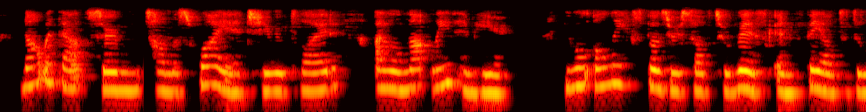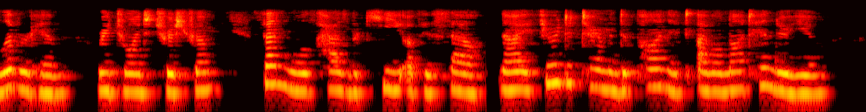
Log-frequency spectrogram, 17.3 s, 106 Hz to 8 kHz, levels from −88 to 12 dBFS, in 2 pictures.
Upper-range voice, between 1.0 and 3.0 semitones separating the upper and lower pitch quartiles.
Yes: high, 245 Hz; narrow, 2.4 semitones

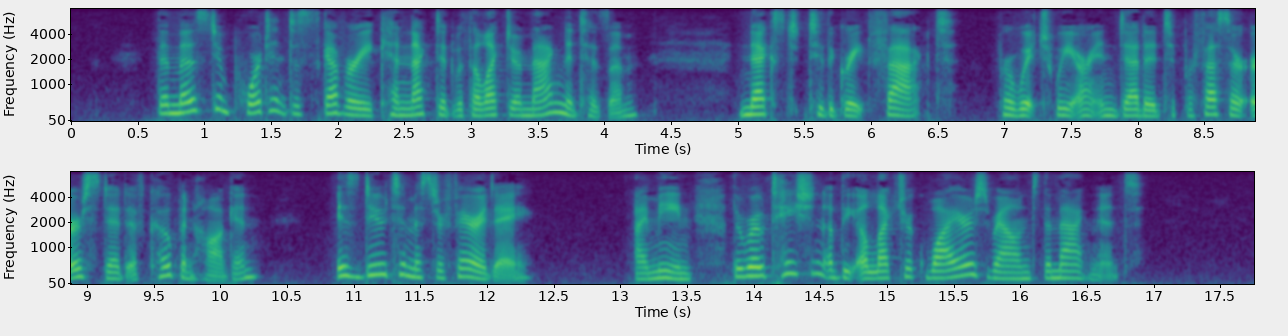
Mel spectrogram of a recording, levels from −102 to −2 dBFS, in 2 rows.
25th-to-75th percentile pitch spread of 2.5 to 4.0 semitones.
No: average, 4.9 semitones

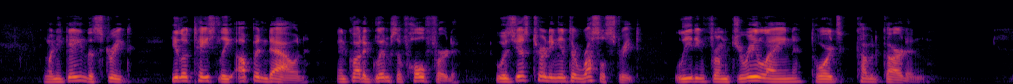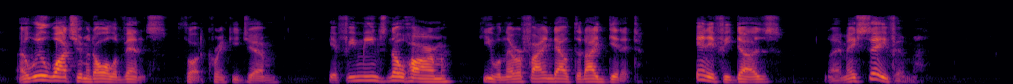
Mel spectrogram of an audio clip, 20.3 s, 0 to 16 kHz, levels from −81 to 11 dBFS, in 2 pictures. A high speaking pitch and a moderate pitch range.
No: low, 130 Hz; average, 4.7 semitones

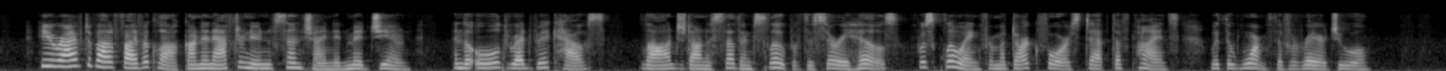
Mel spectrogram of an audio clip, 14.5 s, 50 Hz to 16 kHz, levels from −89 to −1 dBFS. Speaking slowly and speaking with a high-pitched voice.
No: average, 185 wpm; high, 200 Hz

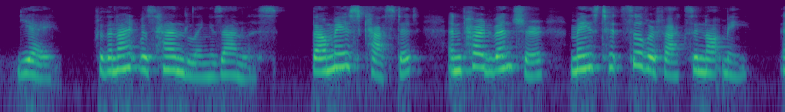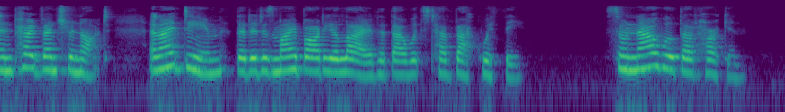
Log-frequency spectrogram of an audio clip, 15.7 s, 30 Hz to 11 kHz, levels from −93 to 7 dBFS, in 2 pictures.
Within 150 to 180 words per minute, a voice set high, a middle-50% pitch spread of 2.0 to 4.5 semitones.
Yes: average, 170 wpm; very high, 260 Hz; average, 4.0 semitones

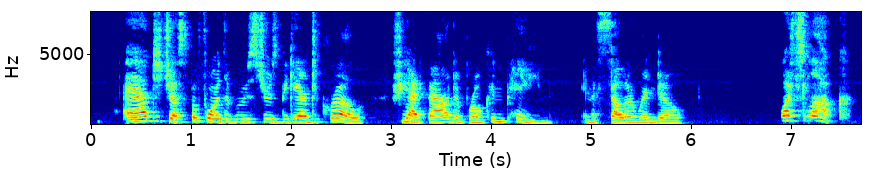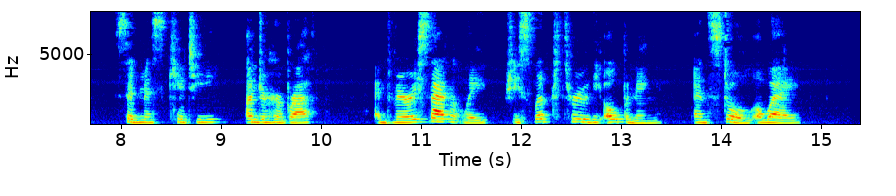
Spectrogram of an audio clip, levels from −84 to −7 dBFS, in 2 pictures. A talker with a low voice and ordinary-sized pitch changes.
No: high, 215 Hz; average, 3.3 semitones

